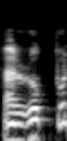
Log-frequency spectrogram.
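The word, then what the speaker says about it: ろっぷん: এড হবে ঠিক আছে রোপপুন এটা কিভাবে পড়বা রপপুন ঠিক আছে আমরা ছোট সু কখন ইউজ করব যখন ডাবল উচ্চারণ নিব আর কি ঠিক আছে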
